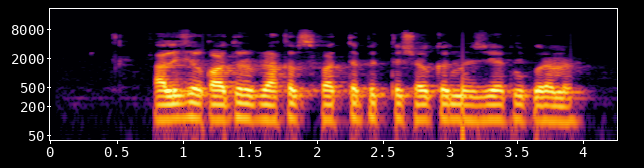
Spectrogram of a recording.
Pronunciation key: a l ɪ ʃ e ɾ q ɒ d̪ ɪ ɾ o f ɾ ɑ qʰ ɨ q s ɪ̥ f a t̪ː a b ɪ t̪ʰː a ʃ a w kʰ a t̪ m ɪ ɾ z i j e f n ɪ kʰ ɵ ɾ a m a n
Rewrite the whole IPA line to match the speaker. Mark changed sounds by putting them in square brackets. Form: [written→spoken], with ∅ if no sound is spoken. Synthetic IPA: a l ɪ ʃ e ɾ q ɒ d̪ ɪ ɾ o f ɾ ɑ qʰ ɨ [q→p] s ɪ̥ f a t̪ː a b ɪ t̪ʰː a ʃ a w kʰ a t̪ m ɪ ɾ z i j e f n ɪ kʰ ɵ ɾ a m a n

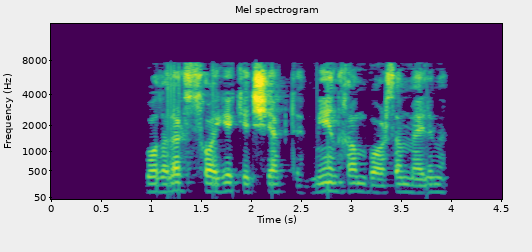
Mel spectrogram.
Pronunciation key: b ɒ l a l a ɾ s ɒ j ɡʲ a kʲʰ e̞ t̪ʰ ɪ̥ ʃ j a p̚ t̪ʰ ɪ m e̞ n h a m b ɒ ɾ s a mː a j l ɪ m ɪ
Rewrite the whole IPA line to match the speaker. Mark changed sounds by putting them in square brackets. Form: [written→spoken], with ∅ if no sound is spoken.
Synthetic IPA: b ɒ l a l a ɾ s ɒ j ɡʲ a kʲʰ e̞ t̪ʰ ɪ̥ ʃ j a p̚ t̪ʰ ɪ m e̞ n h a m b ɒ ɾ s a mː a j l ɪ m ɪ

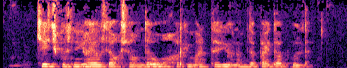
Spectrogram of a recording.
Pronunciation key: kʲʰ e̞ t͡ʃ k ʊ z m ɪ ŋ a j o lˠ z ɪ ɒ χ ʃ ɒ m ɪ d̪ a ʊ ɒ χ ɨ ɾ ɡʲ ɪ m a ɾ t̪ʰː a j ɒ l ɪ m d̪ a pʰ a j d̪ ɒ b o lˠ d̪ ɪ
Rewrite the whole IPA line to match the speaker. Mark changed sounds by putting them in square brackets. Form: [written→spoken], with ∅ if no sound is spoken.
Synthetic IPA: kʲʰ e̞ t͡ʃ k ʊ z [m→n] ɪ ŋ a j [o→ɒ] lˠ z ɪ ɒ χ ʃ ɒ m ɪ d̪ a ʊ ɒ χ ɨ ɾ ɡʲ ɪ m a ɾ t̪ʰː a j [ɒ→o] l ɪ m d̪ a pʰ a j d̪ ɒ b o lˠ d̪ ɪ

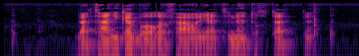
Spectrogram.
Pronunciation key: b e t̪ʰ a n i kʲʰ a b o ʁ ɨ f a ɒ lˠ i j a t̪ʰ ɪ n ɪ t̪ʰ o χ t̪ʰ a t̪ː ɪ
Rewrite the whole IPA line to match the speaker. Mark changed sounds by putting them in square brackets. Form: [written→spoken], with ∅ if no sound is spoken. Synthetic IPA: b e t̪ʰ a n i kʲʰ a b [o→ɒ] ʁ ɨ f a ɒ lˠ i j a t̪ʰ ɪ n ɪ t̪ʰ o χ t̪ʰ a t̪ː ɪ

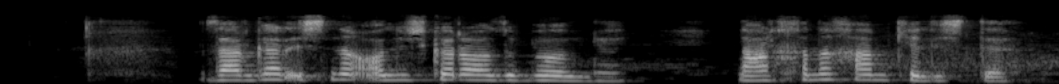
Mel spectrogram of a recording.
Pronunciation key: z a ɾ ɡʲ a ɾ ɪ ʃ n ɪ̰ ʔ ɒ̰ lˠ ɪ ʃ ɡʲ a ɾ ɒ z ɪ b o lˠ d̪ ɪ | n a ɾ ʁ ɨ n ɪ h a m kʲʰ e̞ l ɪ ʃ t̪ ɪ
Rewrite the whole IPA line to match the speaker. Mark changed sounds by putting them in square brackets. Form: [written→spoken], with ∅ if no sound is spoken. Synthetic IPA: z a ɾ ɡʲ a ɾ ɪ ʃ n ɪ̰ ʔ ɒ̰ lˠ ɪ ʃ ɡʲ a ɾ ɒ z ɪ b o lˠ d̪ ɪ | n a ɾ [ʁ→χ] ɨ n ɪ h a m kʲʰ e̞ l ɪ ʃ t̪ ɪ

